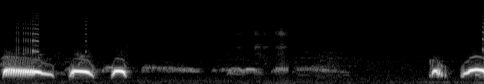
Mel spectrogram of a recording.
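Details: Cooing spotted dove kept as a decoy to draw in wild doves: a long downslurred coo, two quick arched notes, a soft level murmur, then two more loud coos.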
